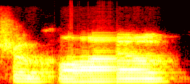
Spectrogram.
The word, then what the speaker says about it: Troquato: you call me next yeah my last name's pronounced troquoia okay people I some of my friends called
